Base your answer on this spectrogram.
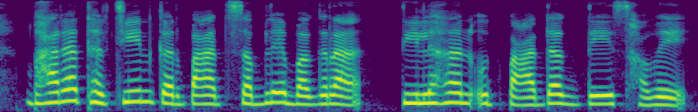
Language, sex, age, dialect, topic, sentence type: Chhattisgarhi, male, 56-60, Northern/Bhandar, agriculture, statement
